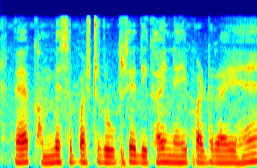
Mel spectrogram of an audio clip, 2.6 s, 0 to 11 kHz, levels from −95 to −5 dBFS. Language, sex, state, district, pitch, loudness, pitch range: Hindi, male, Uttar Pradesh, Shamli, 130 Hz, -16 LUFS, 125-135 Hz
